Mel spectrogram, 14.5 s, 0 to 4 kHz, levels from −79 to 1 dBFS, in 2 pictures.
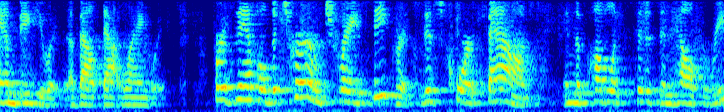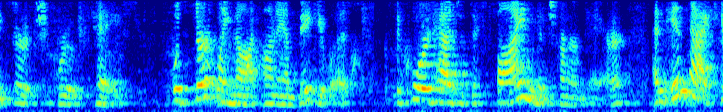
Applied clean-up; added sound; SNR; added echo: neural separator model SepFormer DNS4.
